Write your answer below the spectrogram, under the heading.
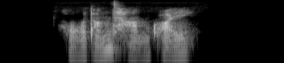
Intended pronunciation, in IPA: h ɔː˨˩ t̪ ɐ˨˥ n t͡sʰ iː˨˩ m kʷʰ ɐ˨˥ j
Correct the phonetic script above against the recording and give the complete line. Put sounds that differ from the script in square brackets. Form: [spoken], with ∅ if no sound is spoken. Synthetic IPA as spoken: h ɔː˨˩ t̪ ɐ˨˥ [ŋ] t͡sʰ [aː˨˩] m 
